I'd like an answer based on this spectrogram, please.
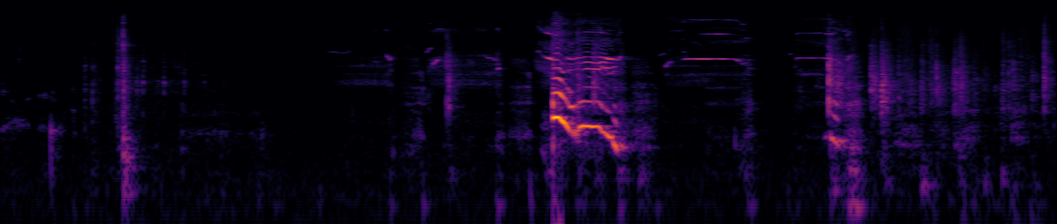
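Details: A male Weimaraner, ignored while sitting on the sofa, demands attention with a loud, falling whine among softer grumbles, horse-like noises and yawn-like moans.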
